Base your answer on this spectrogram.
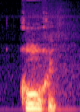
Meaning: feminine plural of couru
- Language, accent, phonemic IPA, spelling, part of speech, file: French, Canada, /ku.ʁy/, courues, verb, LL-Q150 (fra)-courues.wav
